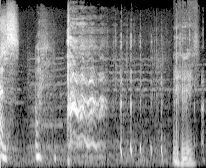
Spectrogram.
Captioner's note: Murray laughing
